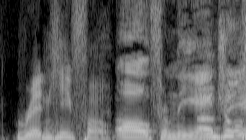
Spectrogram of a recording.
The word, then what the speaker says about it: Rengifo: Christian Oliveira, Luis, how do you pronounce that last name, Markham? Rengifo. Rengifo.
